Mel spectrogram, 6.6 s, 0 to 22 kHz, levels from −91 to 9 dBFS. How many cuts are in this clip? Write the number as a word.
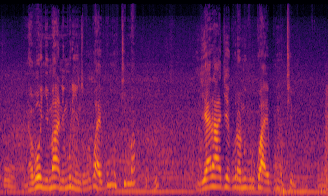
zero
